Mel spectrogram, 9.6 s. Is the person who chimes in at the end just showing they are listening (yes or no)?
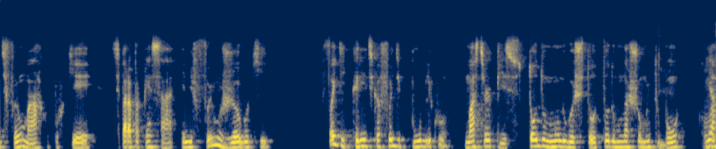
yes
